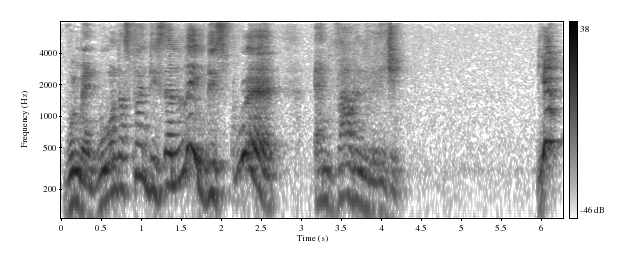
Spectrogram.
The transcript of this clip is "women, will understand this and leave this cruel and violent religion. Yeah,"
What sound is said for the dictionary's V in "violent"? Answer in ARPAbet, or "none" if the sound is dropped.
V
